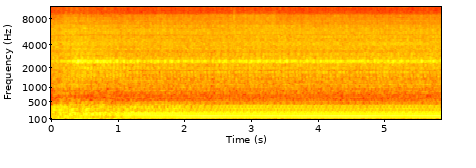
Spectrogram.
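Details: Nissan 240SX S13 after a leaky injector was removed, O-ring found intact, relubed and refitted: engine catches and settles into a smooth, even idle with a steady low drone, no misfire or stumble.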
